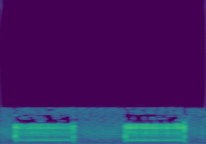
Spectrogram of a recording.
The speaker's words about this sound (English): Is that the number you're dialing there? Yeah. I keep getting the busy signal.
